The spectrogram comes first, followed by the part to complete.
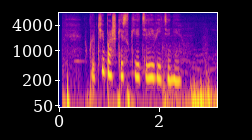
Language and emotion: Russian, neutral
